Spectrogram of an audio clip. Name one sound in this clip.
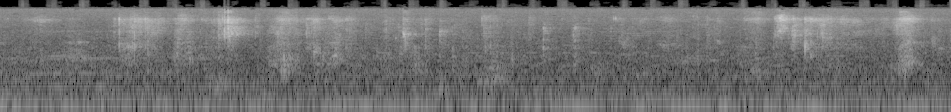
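A young woman chews and smacks her lips loudly and close by.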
